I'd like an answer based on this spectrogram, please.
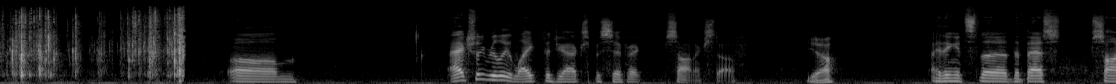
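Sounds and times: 
plastic packaging being torn open: 0.0s - 1.9s
speech: 2.3s - 3.1s, 4.5s - 7.5s, 8.1s - 8.4s, 9.3s - 11.1s.

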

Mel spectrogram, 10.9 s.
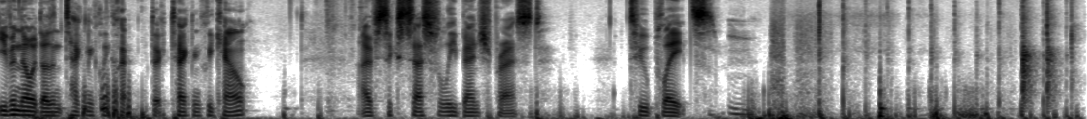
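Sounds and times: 
speech: 0.0s - 5.5s, 6.3s - 8.3s
hand clapping applause: 8.2s - 10.8s.

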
